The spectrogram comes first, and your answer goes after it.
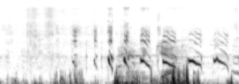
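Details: Labrador Retriever puppies aged five weeks, from a litter of six, trying a dip in a baby pool of water; a burst of rapid high yips and falling whines over splashing and bumping sounds.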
